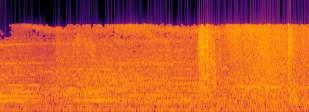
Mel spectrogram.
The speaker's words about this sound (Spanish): Por la noche, en un dormitorio en penumbra, las puertas de un balcón se abren de par en par azotadas por el fuerte viento que proviene del exterior.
